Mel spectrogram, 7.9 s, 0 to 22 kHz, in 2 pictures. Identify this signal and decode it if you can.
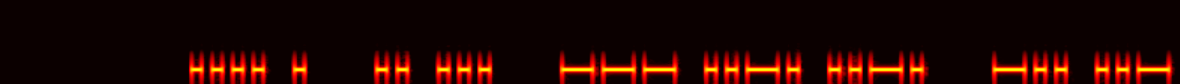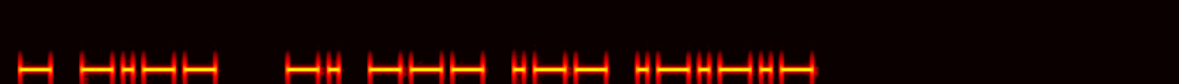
Morse code, heard as a keyed tone, about 34 wpm, 700 Hz. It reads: HE IS OFF DUTY NOW.
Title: Sentences from Top 1500 Words 35wpm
